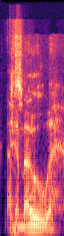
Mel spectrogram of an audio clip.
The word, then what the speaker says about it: Timo: Timo. That's the proper pronunciation.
